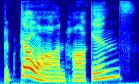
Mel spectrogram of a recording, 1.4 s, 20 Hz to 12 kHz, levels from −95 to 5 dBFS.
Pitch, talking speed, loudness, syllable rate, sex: 220 Hz, 170 wpm, -17 LUFS, 4.3 syllables/s, female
